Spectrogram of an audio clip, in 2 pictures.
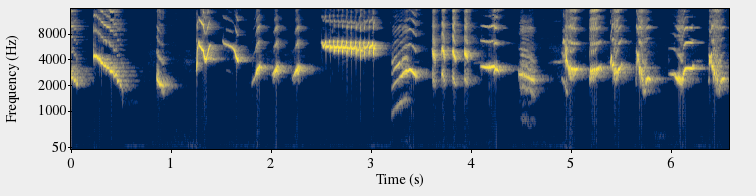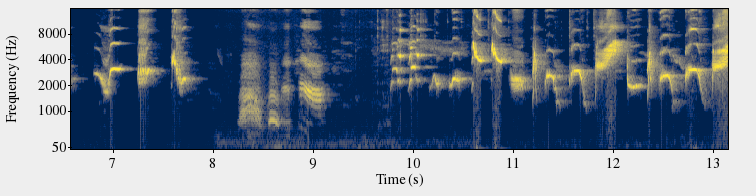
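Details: Javan pied starling in loud, energetic song used as a lure to get other starlings singing: a rapid run of sharp whistled and chattering high notes, broken midway by a harsh, lower rasping burst, then resuming.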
